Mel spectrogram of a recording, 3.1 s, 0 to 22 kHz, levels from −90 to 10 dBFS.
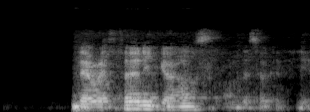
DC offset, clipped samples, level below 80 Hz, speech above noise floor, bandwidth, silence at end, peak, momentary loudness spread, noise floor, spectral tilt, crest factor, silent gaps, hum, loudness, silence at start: under 0.1%; under 0.1%; -56 dBFS; 63 dB; 7 kHz; 0 s; -2 dBFS; 21 LU; -82 dBFS; -7.5 dB/octave; 18 dB; none; none; -18 LUFS; 0.7 s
